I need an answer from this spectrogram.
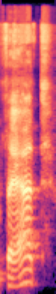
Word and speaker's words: Pfaadt: We got Brandon Fat, PFAADT. Why don't they just spell it FAT?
